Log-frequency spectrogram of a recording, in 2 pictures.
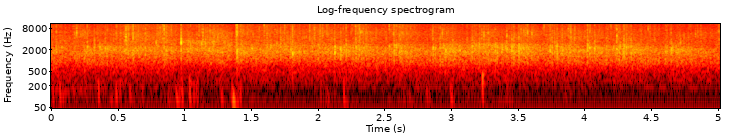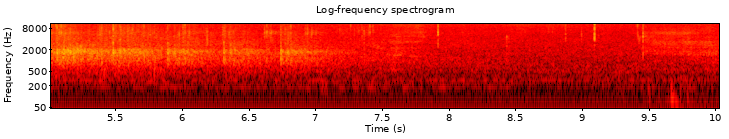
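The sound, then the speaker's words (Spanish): A church audience applauds the Lord, clapping together in a steady, dense wash of applause that holds strong for several seconds, then gradually thins and fades toward the end, with no talking over it. “Aplaude al Señor, por favor.”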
